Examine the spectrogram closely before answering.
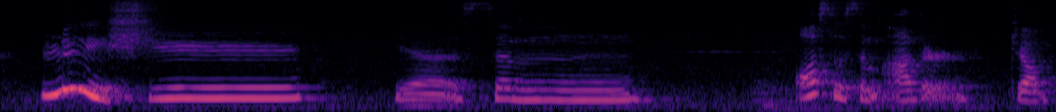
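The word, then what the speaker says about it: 律师: 律师. Yeah. So 律 which is the falling tone, and 师 that is the first tone.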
